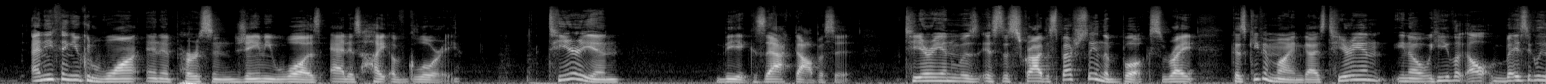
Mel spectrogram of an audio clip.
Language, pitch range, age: English, 120-145 Hz, 30-49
